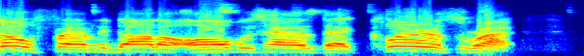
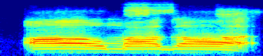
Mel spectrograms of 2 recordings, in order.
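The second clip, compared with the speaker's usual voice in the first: exasperated sigh; 4 semitones lower, slower than usual. Retold or imitated. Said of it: "I'm like".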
